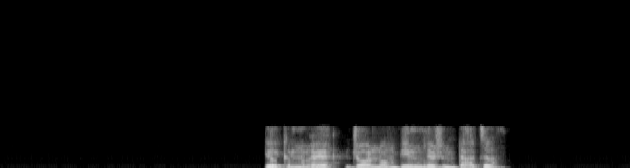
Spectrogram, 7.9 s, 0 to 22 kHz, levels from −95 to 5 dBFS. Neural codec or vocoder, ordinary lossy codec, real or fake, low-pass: codec, 24 kHz, 1.5 kbps, HILCodec; MP3, 48 kbps; fake; 5.4 kHz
